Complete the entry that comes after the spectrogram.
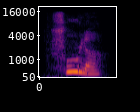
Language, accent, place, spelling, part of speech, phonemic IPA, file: German, Germany, Berlin, Schule, noun, /ˈʃuːlə/, De-Schule.ogg
- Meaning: school (an institution dedicated to teaching and learning (especially before university); department/institute at a college or university; art movement; followers of a particular doctrine)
